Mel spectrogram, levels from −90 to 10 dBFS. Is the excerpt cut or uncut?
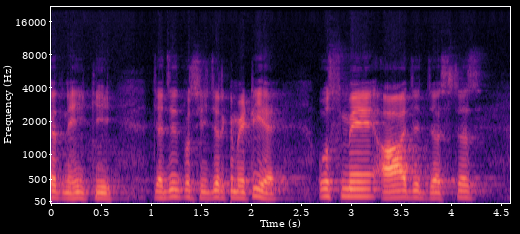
cut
